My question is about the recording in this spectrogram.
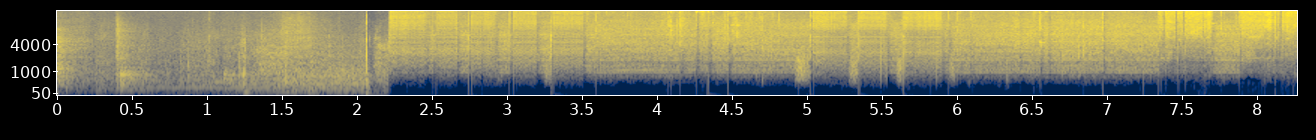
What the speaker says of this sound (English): Time to weld it up.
